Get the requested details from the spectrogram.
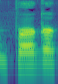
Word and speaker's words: Berger: These are burger cookies. – Like hamburger cookies. – Like hamburger cookies, except not... Because I think it must be named after the people that make them because it's spelled B-E-R-G-E-R.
